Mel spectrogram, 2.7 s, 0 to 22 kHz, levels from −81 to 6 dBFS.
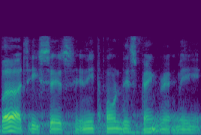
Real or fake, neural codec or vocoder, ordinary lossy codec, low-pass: fake; codec, 16 kHz, 4 kbps, FunCodec, trained on LibriTTS, 50 frames a second; MP3, 48 kbps; 7.2 kHz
